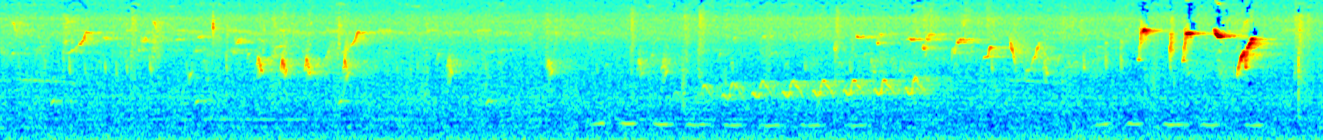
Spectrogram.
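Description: Wild birds calling in the background. There is a fast run of repeated notes about six seconds in, a slower series of low hooting notes, and sharp, high, down-slurred chirps that are loudest near the end.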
